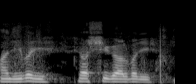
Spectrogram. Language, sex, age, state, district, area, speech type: Punjabi, male, 18-30, Punjab, Kapurthala, urban, spontaneous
